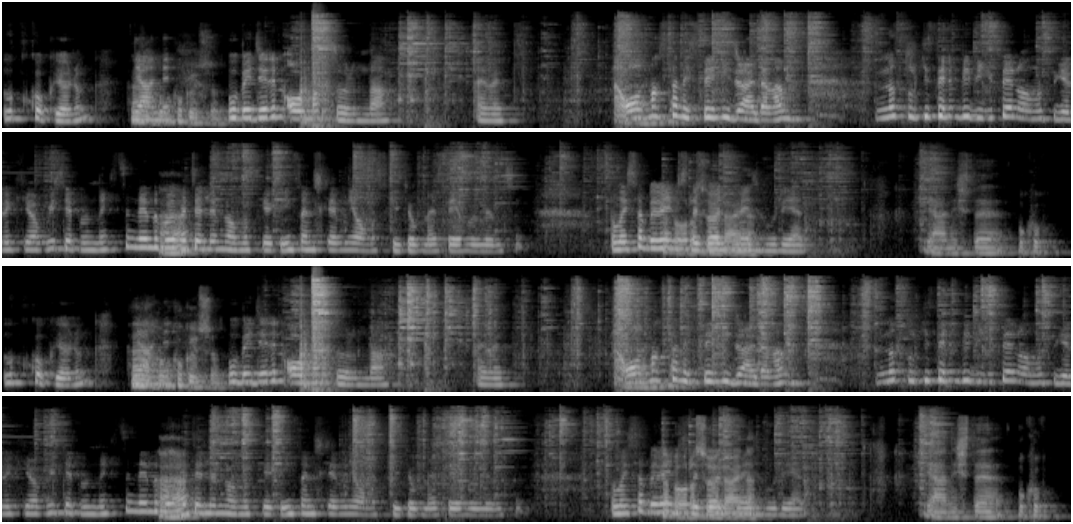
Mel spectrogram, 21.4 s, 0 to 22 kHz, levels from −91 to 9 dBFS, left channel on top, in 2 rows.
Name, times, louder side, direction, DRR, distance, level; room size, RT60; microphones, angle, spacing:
voice 1, 0.0-0.9 1.3-1.7 2.3-3.9 4.7-5.2 6.1-15.8 16.1-18.7, left 4 dB, 80° left, 9 dB, 0.8 m, -32 dB
voice 2, 1.2-2.2 6.2-6.7 12.2-12.6 17.3-18.2 19.4-21.1, right 2 dB, 60° right, 5 dB, 1.3 m, -36 dB
sound 1, 2.8-3.3 3.7-9.0 9.3-10.0 10.3-10.6 11.0-11.3 12.6-13.5 14.1-15.8 16.1-17.0 17.3-18.0 18.4-19.3 19.8-20.1, right 9 dB, 35° right, 1.7 m, -33 dB
26.5 x 15.0 x 2.3 m, 0.42 s
head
